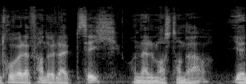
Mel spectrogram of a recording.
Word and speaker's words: Leipzig: Avec dans les deux cas, bien sûr, l'accent tonique qui est sur la première syllabe. Leipzig, bien Leipzig. Mais jamais avec un g à la fin, parce qu'en allemand, le g final se devient toujours un que.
